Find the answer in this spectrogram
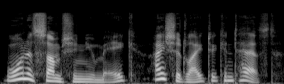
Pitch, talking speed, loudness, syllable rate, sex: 155 Hz, 190 wpm, -20 LUFS, 5.1 syllables/s, male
